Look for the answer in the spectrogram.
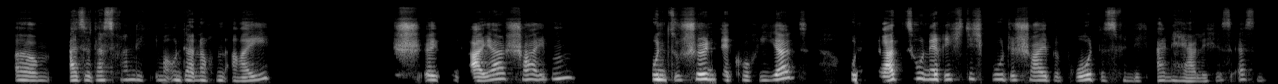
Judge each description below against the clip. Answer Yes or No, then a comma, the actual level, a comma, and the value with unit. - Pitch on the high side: Yes, high, 200 Hz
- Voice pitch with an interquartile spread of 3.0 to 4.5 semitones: Yes, average, 3.7 semitones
